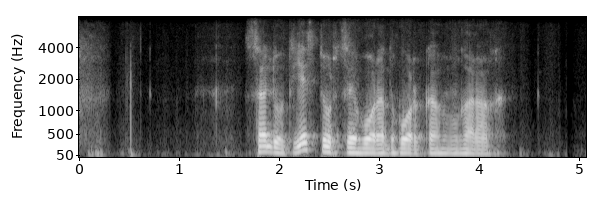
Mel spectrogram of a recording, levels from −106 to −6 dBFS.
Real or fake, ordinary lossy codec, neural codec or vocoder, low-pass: fake; Opus, 16 kbps; codec, 16 kHz, 8 kbps, FunCodec, trained on Chinese and English, 25 frames a second; 7.2 kHz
